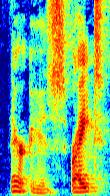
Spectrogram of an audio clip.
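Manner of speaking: ordinary delivery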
